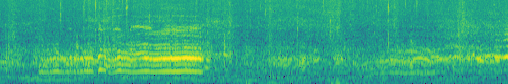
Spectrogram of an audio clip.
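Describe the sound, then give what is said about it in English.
Several chickens cluck and squawk, one call rising loud and drawn-out in the first two seconds before softer, steady clucking carries on. No one speaks. “Hope I'm not coming out to find a dead chicken.”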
